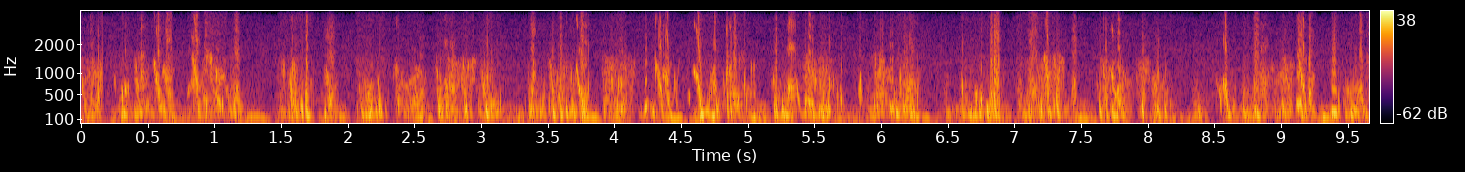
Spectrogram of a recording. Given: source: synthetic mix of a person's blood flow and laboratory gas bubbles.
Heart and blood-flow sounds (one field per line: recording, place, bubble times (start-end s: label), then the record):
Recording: Doppler ultrasound of blood flow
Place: precordium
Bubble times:
0.00-0.16 s: bubbles
0.21-0.72 s: bubbles
0.79-1.21 s: bubbles
1.48-1.75 s: bubbles
1.79-1.93 s: bubbles
2.05-2.59 s: bubbles
2.62-3.18 s: bubbles
3.32-3.84 s: bubbles
3.89-4.50 s: bubbles
4.53-5.09 s: bubbles
5.16-5.75 s: bubbles
5.80-5.89 s: bubbles
5.92-6.31 s: bubbles
6.58-6.95 s: bubbles
7.00-7.49 s: bubbles
7.60-8.19 s: bubbles
8.50-9.28 s: bubbles
9.35-9.67 s: bubbles
From the record:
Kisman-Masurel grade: 343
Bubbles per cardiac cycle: rolling drumbeat, 9 or more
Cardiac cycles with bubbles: 100%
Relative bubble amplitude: loud (0.450 to 0.775)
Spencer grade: 3 (all of the cardiac periods contain showers or single bubble signals, but not dominating or overriding the cardiac motion signals)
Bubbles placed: anywhere in the cardiac cycle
